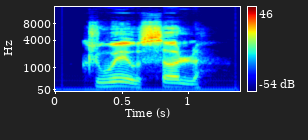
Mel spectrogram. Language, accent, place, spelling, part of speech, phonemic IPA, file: French, France, Lyon, clouer au sol, verb, /klu.e o sɔl/, LL-Q150 (fra)-clouer au sol.wav
- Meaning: to pin down (a person); to ground (an aircraft)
